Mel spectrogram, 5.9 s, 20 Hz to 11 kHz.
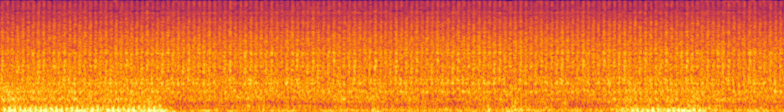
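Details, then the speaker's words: Mitsubishi Pajero 4M41 3.2L diesel, first start after cylinder head/top overhaul (fuel bled at heater plugs, new oil): even diesel clatter at idle, louder first second then settling with slight swell; runs steady and healthy, normal idle. "So engine on. First start natin. Engine on. Start. Ayan, okay na yan."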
